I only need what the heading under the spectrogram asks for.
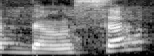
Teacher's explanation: Porque ele vai estar marcado pela nasalização na letra A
